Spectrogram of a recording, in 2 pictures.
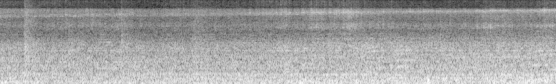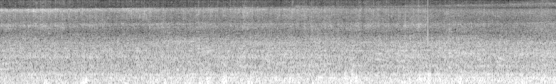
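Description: Passenger train pulling out of a station, heard from on board: a steady rumble of wheels and running gear that grows louder as the train gathers speed, with a faint high whine above it.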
